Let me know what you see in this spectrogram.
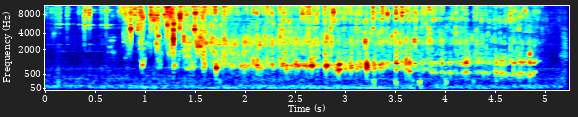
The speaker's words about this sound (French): et on, va faire couler l'eau en premier. Là. Vous essayerez d'identifier si c'est l'eau froide ou l'eau chaude.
